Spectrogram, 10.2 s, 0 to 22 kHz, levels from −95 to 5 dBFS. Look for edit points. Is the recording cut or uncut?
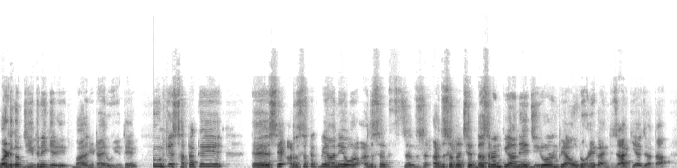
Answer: cut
